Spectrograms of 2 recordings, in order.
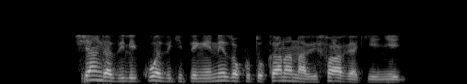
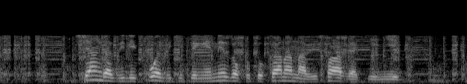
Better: first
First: none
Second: background sound (Printer); 12 dB below the speech

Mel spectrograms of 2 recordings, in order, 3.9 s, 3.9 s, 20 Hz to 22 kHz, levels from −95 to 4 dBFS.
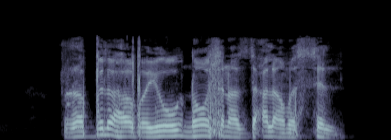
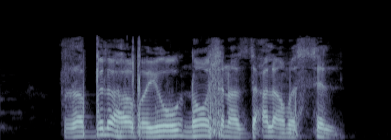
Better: second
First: noise reduction (neural mask model Resemble Enhance denoiser)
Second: none

